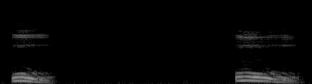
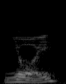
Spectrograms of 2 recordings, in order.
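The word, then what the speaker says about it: いい: it sounds like this e e so there's a longer vowel sound and this can also be pronounced yoi um as in for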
